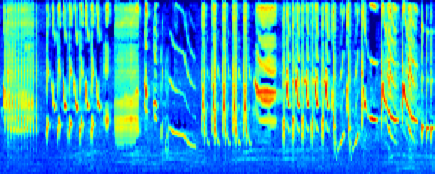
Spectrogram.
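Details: A post-moult cross goldfinch from Parachinar pours out continuous rolling song, high buzzy notes alternating with swift repeated twitters and downslurred whistles, hardly pausing.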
